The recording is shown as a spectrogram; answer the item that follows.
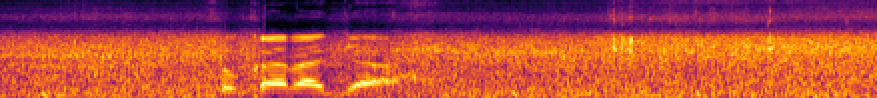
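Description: Steady roar of ocean surf at Mandiri Beach on the south coast, loud and close with wind buffeting the microphone, while a voice speaks briefly over it.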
